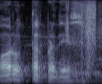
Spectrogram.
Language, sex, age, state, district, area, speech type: Hindi, male, 45-60, Madhya Pradesh, Gwalior, urban, spontaneous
